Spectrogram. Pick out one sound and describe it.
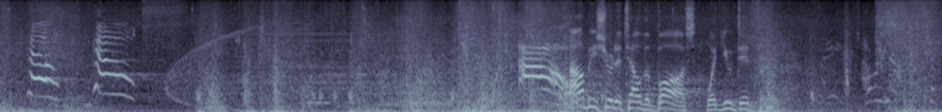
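Energy crackles and hums around a glowing shield.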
